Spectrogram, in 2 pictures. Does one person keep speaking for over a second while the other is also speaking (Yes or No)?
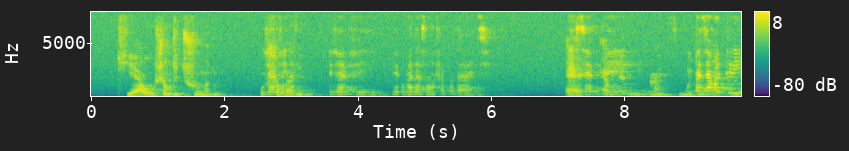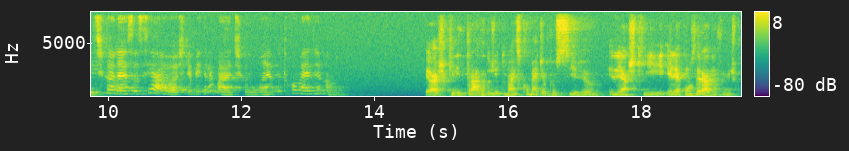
Yes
